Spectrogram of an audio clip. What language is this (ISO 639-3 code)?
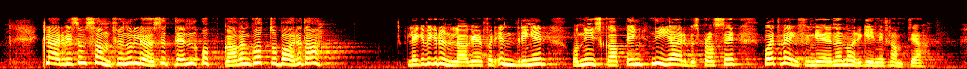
nor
